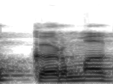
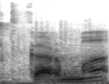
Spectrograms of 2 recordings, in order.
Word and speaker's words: karma: In Sanskrit, there is a halant ma and there is a full ma. So, it is karma.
